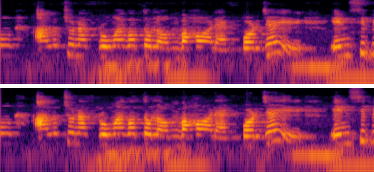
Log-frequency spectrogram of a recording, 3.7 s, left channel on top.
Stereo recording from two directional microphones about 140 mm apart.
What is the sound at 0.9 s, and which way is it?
A woman's voice, 45° right (ahead or behind).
